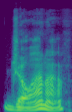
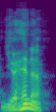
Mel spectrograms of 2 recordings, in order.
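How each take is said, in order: First: It starts with a J sound and no H. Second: It starts with a Y sound and a soft H. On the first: "whose H is silent" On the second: "like a Y at the beginning and then a very sort of shortened, softened Hannah"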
